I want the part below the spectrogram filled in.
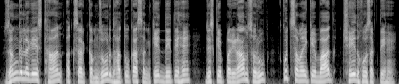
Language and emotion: Hindi, neutral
